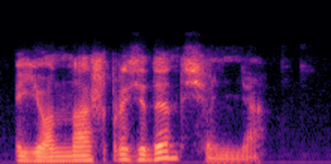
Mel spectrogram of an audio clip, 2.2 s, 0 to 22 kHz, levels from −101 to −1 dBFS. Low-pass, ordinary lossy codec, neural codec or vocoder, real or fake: 7.2 kHz; Opus, 24 kbps; none; real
